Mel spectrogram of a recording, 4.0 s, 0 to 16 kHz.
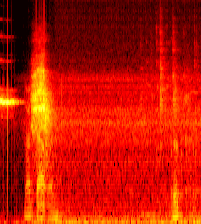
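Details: Timneh African grey parrot, a female kept as a pet in 2012: a clear, steady high whistle, then a brief nasal, voice-like squawk, and a short soft call near the end over quiet room hum.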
